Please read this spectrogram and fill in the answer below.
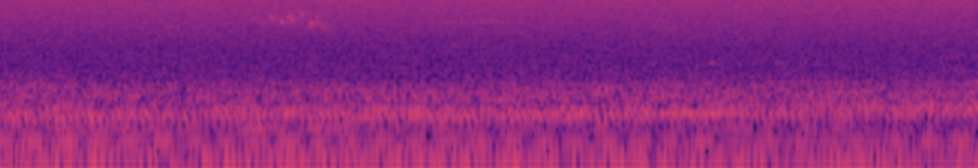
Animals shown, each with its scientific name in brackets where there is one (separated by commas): Magnolia Warbler (Setophaga magnolia), Dark-eyed Junco (Junco hyemalis)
